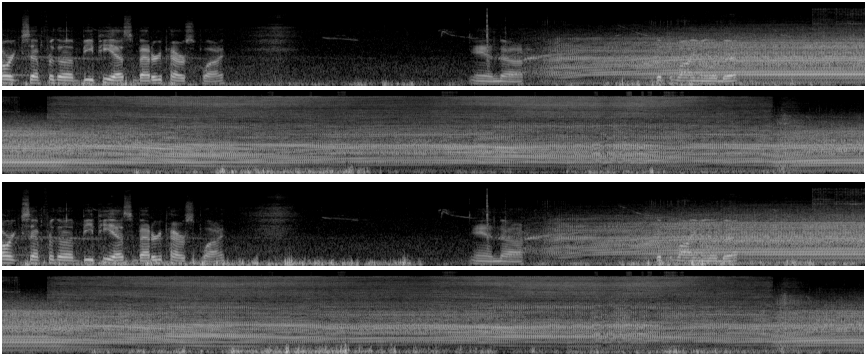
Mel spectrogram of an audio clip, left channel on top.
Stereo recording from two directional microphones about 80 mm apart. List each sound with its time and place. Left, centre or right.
0.0 s speech: right
4.7 s speech: right
5.4 s vehicle: left
10.2 s vehicle: left
12.9 s a sound: left
13.6 s a sound: left
16.0 s vehicle: left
